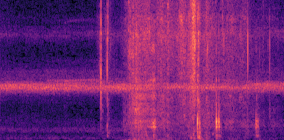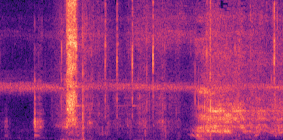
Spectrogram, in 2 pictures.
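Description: Rustling, scraping and knocks of a person moving and handling fishing gear at the water's edge, starting about a second in, with one loud knock about three and a half seconds in. A steady high-pitched drone of evening insects sounds under the first three seconds.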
